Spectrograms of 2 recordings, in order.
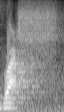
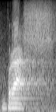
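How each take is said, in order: Both takes have the same delivery.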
